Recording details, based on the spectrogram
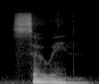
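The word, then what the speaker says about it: Samhain: They called it Samheimine, spelled S A M H A I N, but pronounced softly so in.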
